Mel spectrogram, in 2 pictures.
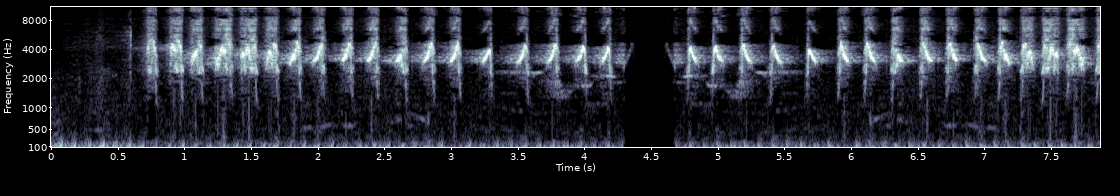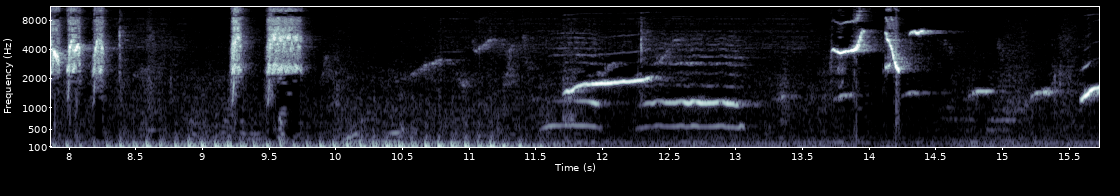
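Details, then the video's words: White-rumped shama singing a lure song meant to trigger other shamas: a long run of rapid, harsh chattering notes about two and a half per second with a brief break, then a few clear whistles and slurred notes. "Pancingan 100%Ampuh Murai Batu Gacor"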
